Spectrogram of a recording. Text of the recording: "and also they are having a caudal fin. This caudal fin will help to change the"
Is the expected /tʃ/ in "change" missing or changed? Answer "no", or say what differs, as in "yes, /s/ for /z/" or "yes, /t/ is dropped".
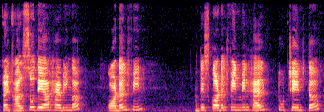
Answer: no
